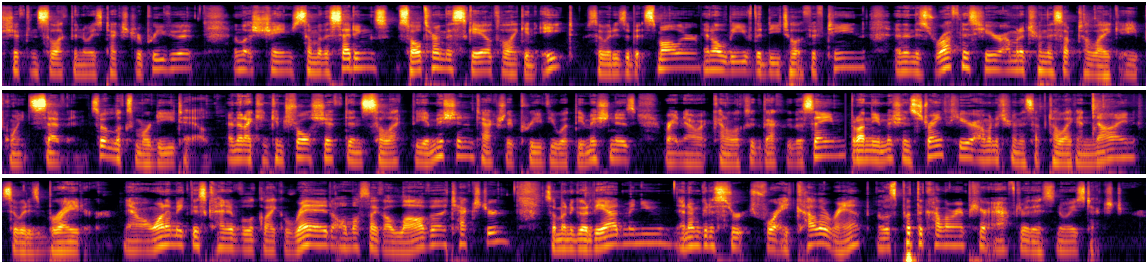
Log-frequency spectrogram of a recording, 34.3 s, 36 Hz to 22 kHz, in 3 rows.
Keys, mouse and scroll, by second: 1.1-2.5 scroll up 3, 1.1-1.6 middle drag, 4.9 8, 5.7 click, 9.2 click, 10.6 BackSpace, 10.7 7, 10.8 Return, 11.9-12.3 scroll up 1, 12.3-13.6 scroll down 2, 13.1 middle click, 15.1-15.7 drag, 18.6 middle click, 19.6-20.1 middle drag, 19.8-20.7 scroll up 1, 20.7 click, 21.5 9, 22.3 Return, 23.6-24.0 middle drag, 27.1-28.3 middle drag, 28.5 shift+a, 29.0 shift+click, 29.9-30.4 typing, 32.0 click, 33.2 click, 33.6 click.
